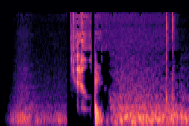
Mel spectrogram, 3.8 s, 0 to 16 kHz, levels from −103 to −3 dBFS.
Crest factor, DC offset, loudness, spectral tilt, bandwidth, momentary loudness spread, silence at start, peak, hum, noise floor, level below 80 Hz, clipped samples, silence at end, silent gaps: 26 dB; under 0.1%; -30 LUFS; -4.5 dB/octave; 11.5 kHz; 20 LU; 0.3 s; -8 dBFS; none; -55 dBFS; -48 dBFS; under 0.1%; 0 s; 1.33-1.39 s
